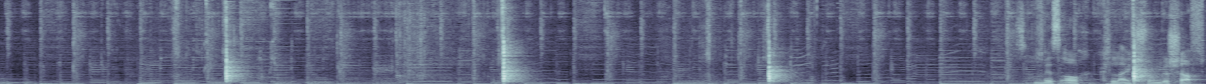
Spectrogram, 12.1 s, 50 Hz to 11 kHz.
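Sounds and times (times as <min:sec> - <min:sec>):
background music: 0:00.0 - 0:12.0
knife chopping on cutting board: 0:01.6 - 0:02.8, 0:04.0 - 0:05.4, 0:06.8 - 0:08.2, 0:11.2 - 0:11.6.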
